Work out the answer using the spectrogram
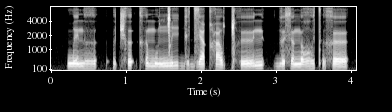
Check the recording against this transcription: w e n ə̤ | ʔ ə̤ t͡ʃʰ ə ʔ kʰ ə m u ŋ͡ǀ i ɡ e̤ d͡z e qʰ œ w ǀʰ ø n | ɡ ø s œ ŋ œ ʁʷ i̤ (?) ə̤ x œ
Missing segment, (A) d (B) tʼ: B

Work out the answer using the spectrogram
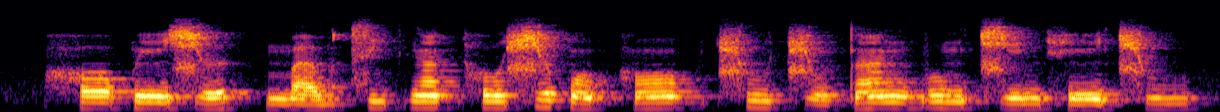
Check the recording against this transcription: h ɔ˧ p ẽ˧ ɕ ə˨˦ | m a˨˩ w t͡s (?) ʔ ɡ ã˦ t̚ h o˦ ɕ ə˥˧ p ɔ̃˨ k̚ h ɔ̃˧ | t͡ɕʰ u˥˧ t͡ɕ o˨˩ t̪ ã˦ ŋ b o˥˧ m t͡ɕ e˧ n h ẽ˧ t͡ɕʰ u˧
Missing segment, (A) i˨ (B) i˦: B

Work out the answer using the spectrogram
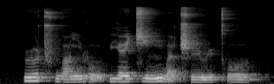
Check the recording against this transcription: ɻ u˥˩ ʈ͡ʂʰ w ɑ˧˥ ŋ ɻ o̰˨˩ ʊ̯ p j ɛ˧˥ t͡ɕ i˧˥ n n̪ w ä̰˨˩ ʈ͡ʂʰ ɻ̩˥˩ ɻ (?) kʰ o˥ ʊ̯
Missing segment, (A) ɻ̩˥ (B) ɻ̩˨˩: A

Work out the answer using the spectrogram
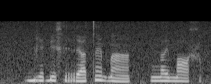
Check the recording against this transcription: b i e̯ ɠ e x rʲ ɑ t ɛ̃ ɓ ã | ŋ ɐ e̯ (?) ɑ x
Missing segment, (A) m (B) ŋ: A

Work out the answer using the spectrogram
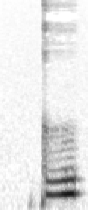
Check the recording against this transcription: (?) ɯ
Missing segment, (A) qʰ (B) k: B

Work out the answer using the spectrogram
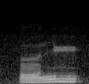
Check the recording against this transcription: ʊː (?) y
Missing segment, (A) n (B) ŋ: A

